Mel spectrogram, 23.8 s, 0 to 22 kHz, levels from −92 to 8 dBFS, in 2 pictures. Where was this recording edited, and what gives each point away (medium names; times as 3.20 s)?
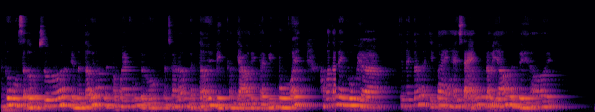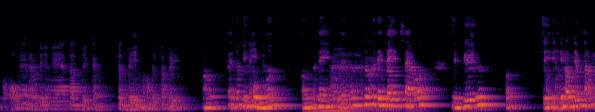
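6.71 s: sound stops dead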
